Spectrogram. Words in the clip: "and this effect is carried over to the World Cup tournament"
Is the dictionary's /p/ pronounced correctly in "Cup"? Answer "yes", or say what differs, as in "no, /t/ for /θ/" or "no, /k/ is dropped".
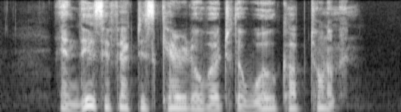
yes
